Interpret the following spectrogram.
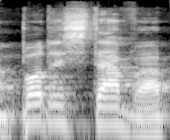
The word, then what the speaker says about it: Bodhisattva: A Bodhisattva, pronounced Bodhisattva, is a compassionate person.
